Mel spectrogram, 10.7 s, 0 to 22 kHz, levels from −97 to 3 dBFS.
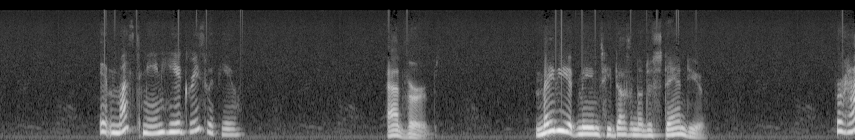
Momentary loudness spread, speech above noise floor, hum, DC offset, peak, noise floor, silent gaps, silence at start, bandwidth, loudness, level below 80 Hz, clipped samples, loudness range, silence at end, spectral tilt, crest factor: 14 LU; 37 dB; none; under 0.1%; -4 dBFS; -54 dBFS; none; 1.25 s; 16.5 kHz; -18 LUFS; -52 dBFS; under 0.1%; 10 LU; 0 s; -8 dB/octave; 16 dB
